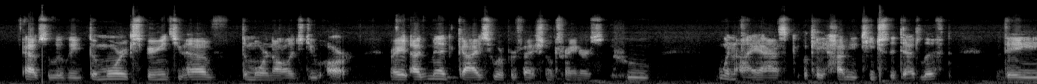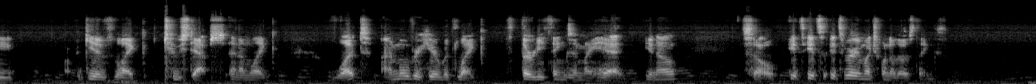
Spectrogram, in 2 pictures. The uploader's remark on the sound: To ensure the health of our podcasters, this interview was conducted over the phone, and we are still working out the issues!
